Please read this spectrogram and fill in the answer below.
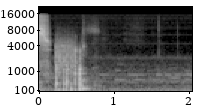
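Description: Faint background music with a few steady held tones, under otherwise quiet room sound.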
